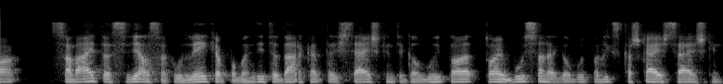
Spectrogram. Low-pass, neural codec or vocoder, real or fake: 7.2 kHz; codec, 16 kHz, 1.1 kbps, Voila-Tokenizer; fake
